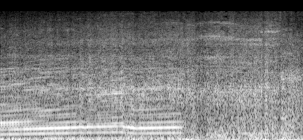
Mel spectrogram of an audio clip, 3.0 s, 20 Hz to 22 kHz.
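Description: A 2023 Yamaha MT-10 motorcycle accelerates hard, its engine note climbing loud and close through the gears before fading into wind rush and road noise.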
